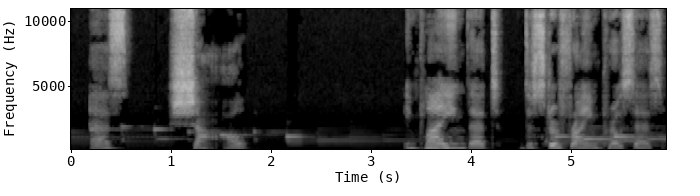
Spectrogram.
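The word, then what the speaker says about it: 少: part by itself means little or few it's pronounced as shao implying that the stir-frying process only takes a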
